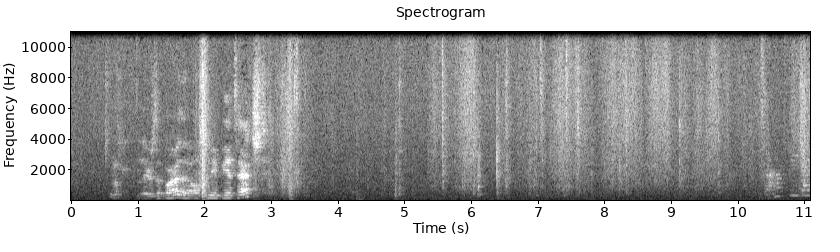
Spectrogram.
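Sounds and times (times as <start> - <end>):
rustling: 1.8 - 3.6, 4.8 - 11.0.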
